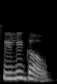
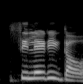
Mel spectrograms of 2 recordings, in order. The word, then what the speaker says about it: সিলেরি গাঁও: এই যে আমরা কি সিলিগাঁও সিলেরি গাঁও সিলেরি গাঁও আচ্ছা সরি প্রোনাউন্সিয়েশন একটু ভুল হয়েছে সিলেরি গাঁওতে আছি এখন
